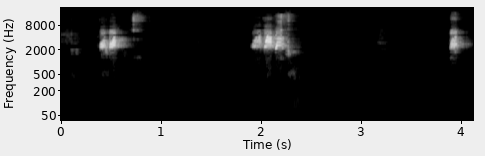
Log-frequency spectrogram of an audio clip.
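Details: Flamboyan bird calling persistently in dense bursts, a lure recording to set other birds singing: three loud, harsh, buzzy chatters spaced about one and a half seconds apart.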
